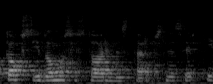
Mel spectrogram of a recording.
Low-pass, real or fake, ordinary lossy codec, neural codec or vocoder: 10.8 kHz; real; AAC, 64 kbps; none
